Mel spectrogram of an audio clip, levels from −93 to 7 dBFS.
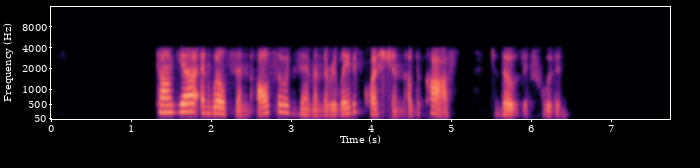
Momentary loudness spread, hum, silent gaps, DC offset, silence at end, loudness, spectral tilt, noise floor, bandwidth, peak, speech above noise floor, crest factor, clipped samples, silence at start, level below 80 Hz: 16 LU; none; none; under 0.1%; 1.4 s; -20 LUFS; -9.5 dB/octave; under -90 dBFS; 4.1 kHz; -2 dBFS; over 70 dB; 20 dB; under 0.1%; 1.3 s; -68 dBFS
